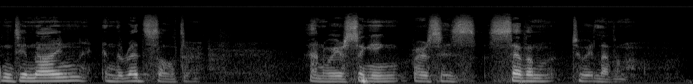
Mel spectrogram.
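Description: A man reads aloud calmly into a microphone in an echoing room.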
